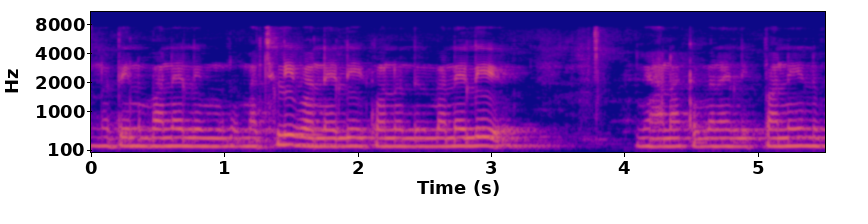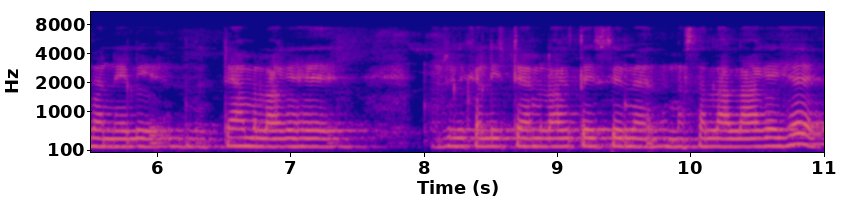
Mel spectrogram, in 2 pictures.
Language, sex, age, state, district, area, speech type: Maithili, female, 45-60, Bihar, Samastipur, rural, spontaneous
